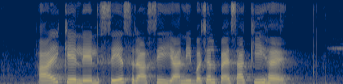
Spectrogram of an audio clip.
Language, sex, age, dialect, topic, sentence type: Maithili, female, 18-24, Bajjika, banking, statement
